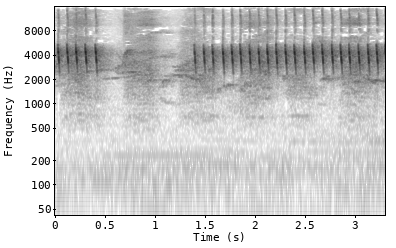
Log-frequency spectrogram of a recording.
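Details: Ciblek sawah, or bar-winged prinia, singing as a lure to set other birds off: a short burst of rapid high chips, a pause of nearly a second, then a steady run of bright repeated notes to the end.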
